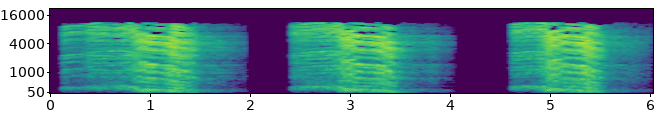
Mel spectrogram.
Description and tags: Creature squealing 3
Morphing eagle sounds.
Sound by:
